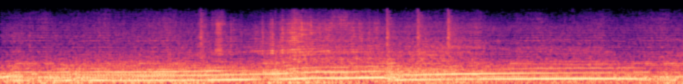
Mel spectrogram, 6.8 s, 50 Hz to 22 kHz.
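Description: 2018 Audi RS3's turbocharged five-cylinder engine, on a Unitronic stage 2 tune, pulling hard under full throttle, heard from inside the cabin. The engine note climbs steadily, drops sharply at an upshift about four seconds in, then climbs again.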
